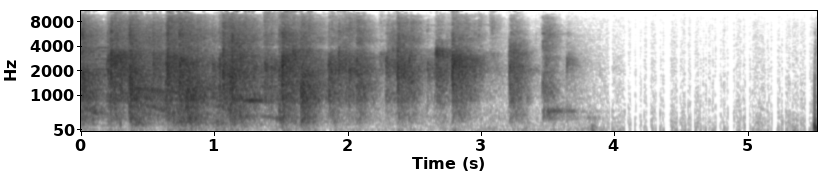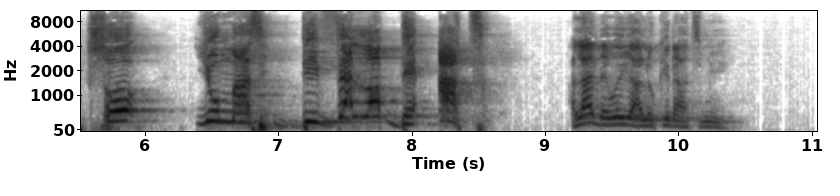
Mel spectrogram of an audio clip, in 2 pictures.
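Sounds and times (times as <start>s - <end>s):
audience clapping: 0.0s - 3.8s
speech: 5.6s - 8.6s, 9.2s - 10.4s.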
